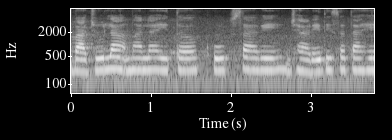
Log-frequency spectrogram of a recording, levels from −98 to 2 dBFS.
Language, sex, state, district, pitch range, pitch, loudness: Marathi, female, Maharashtra, Gondia, 220-230 Hz, 225 Hz, -17 LUFS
